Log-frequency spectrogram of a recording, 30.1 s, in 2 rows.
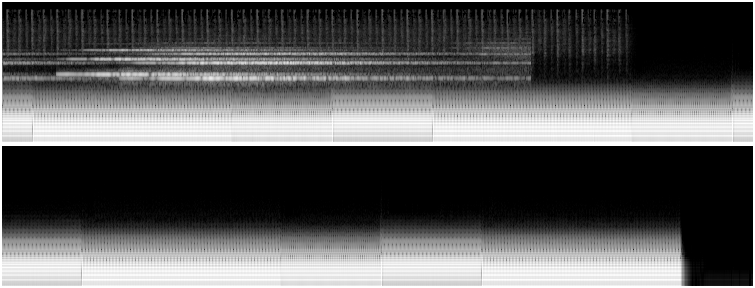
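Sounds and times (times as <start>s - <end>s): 
percussion: 0.0s - 12.7s
bass: 0.0s - 28.7s.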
